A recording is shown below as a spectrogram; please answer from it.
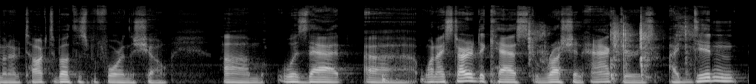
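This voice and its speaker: A man's voice: mid-range voice, fairly bright tone, slight background noise. A man hosting a casual interview, laid-back and loose, with lots of fillers and casual swearing. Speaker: podcast host and film director.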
